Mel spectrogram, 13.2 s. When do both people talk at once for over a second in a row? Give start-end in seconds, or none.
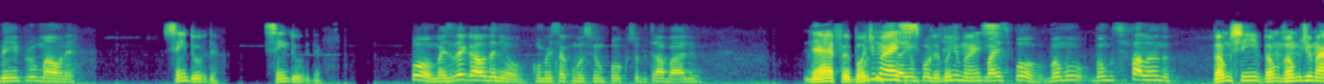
8.5-10.0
